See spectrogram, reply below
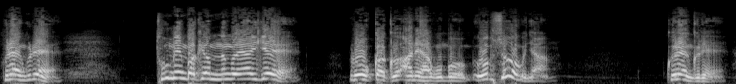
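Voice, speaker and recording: An older man with a high, expressive voice talks at a normal speed, pausing often, as he delivers a rambling sermon-lecture to his followers. This religious leader repeats himself, chuckles, and keeps asking the audience "right or not?" to check whether he's right.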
